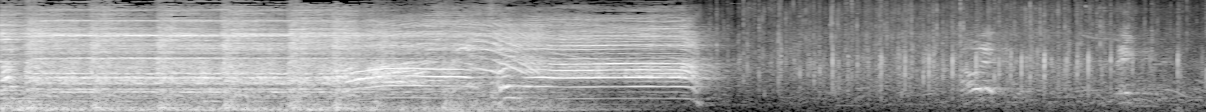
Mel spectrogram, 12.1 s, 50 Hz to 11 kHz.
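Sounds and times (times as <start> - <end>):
dance music: 0.0 - 5.6
audience clapping: 7.0 - 12.0.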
